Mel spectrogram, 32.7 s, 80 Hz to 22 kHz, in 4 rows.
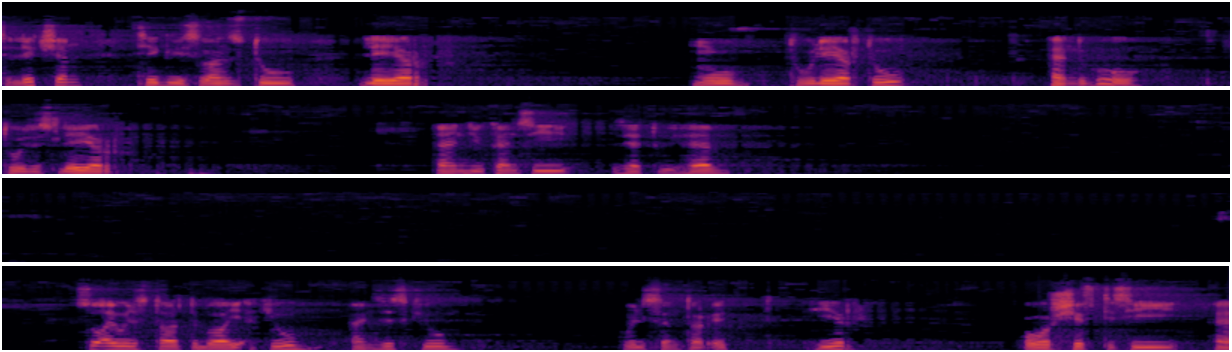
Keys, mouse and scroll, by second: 0.6-2.4 right drag, 5.1 m, 7.8-9.6 drag, 8.9 KP_1, 10.2 z, 12.5 Tab, 19.1 Tab, 20.6-22.0 drag, 24.6 shift+a, 27.7-29.6 drag, 30.8 x, 31.7 shift+c, 31.9 shift+a.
